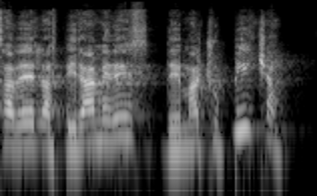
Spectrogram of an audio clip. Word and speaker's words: Machu Picchu: Vete al Perú y vas a ver las pirámides de Machu Picchu, o Picchu, no me acuerdo cómo se dice. Machu Picchu. Machu Picchu. Bueno, ustedes son peruanos. Yo soy mexicano.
